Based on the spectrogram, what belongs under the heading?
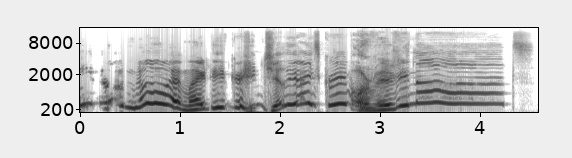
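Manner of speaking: high, slow, drawn-out villain voice; vaudeville villain. Pretend. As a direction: ham it up like a stage villain. Silly high voice returns.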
